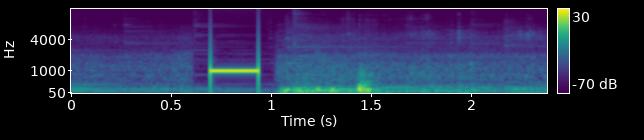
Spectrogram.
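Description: A single short censor bleep: a pure beep tone near 1 kHz lasting about a quarter of a second, switching on and off abruptly.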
